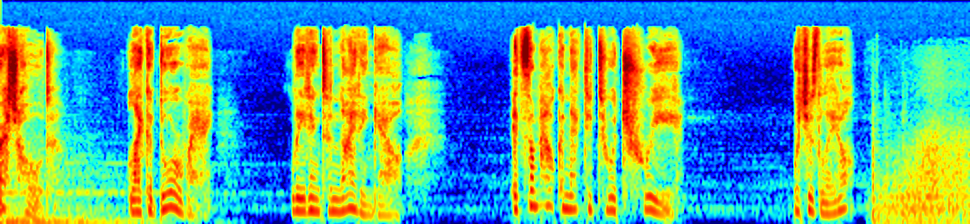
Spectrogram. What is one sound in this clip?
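A young woman speaks quietly and thoughtfully, close by.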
